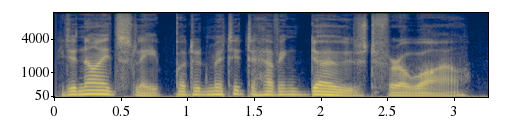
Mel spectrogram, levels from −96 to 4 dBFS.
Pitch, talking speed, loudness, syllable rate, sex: 110 Hz, 200 wpm, -16 LUFS, 5.5 syllables/s, male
